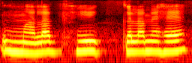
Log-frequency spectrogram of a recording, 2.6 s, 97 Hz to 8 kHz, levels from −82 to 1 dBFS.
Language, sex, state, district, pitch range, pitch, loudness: Hindi, female, Jharkhand, Deoghar, 215-225 Hz, 220 Hz, -15 LUFS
